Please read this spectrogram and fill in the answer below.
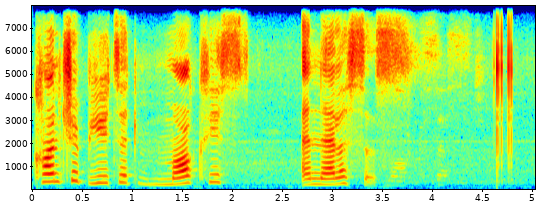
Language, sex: English, female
